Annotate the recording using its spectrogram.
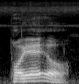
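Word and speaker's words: ποιέω: because all right so get a Greek pronunciation Strong's G 4160 poyeo all right says to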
